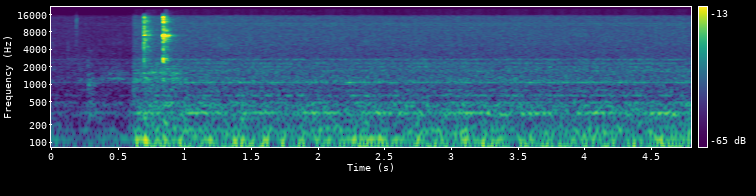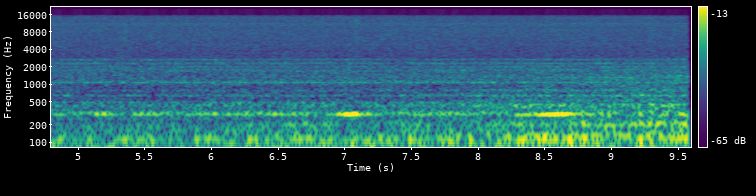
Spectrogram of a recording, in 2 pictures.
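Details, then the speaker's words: Lian Li 217 INF PC case, CPU radiator fans at 100%: steady soft rush of air through the radiator with no whine or high-pitched tone; normal fan airflow. "So, as we can see, the sound is normal. I can call it a normal fan sound. You know, you you actually hear the wind going through the radiator and so on. There is no high-pitched sound or something like that."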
